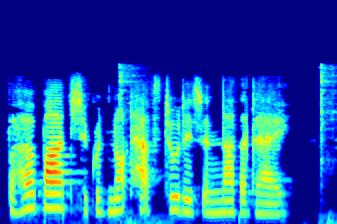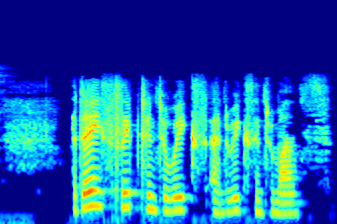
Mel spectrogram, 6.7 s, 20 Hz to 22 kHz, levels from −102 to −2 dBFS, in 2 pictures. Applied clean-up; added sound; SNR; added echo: classical method Wiener filter.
